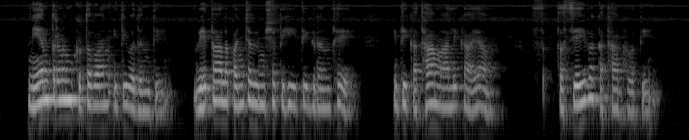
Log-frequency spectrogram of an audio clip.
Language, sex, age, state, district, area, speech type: Sanskrit, male, 45-60, Karnataka, Uttara Kannada, rural, spontaneous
